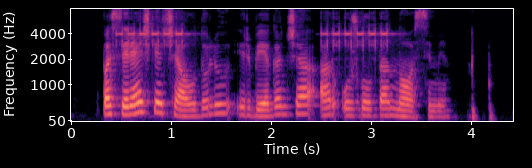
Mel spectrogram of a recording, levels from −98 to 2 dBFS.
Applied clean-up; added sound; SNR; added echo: none; Alarm; 15 dB; none.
